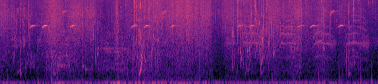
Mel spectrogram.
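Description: A hooked perch splashing at the surface as it is reeled in to the bank on a spinning rod, with short high chirps repeating through it.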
